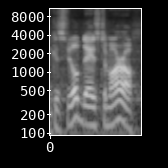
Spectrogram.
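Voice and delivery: usual speaking voice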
